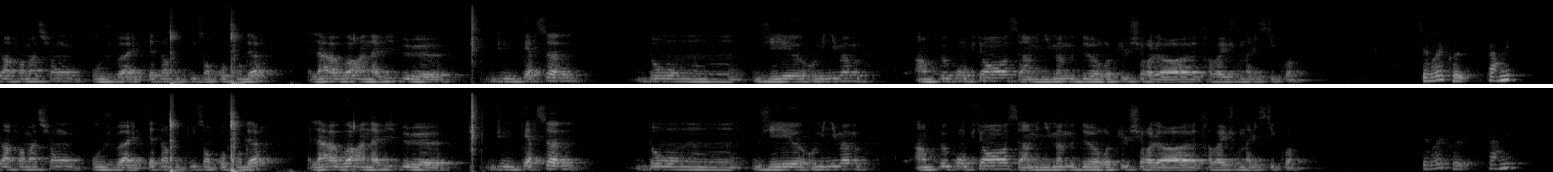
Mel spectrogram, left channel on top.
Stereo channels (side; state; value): both; normal; correlation 0.84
